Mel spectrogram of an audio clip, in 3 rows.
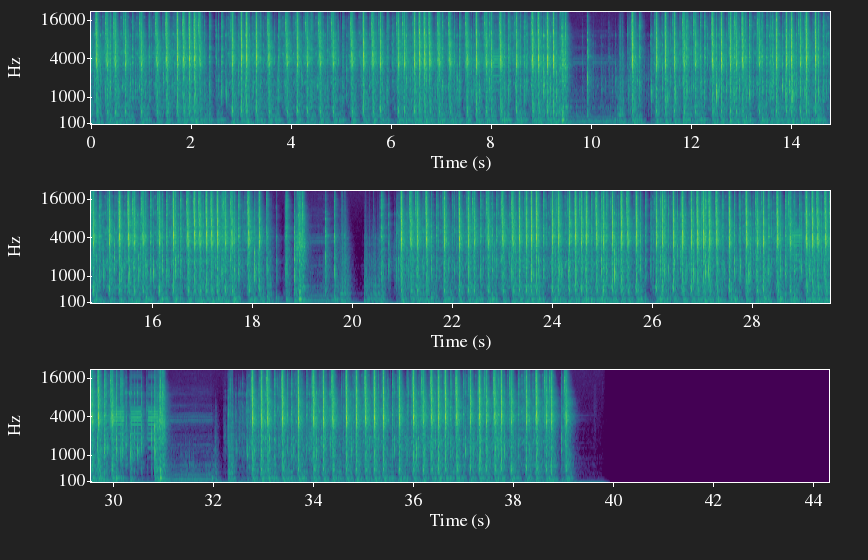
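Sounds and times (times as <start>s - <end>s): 
typewriter typing: 0.0s - 9.6s, 10.4s - 31.1s, 32.3s - 39.2s
computers whirring: 27.8s - 31.2s.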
